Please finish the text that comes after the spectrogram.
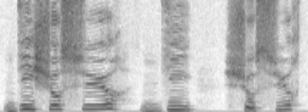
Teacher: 10, and then according to what's after it, it will change. So with une consonne afterwards, we remove the X or S sound.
